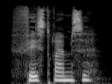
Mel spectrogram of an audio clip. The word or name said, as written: FESTREMSER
